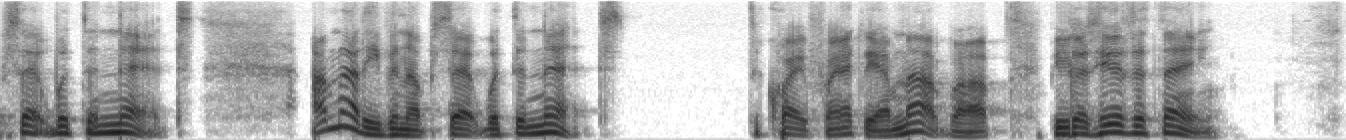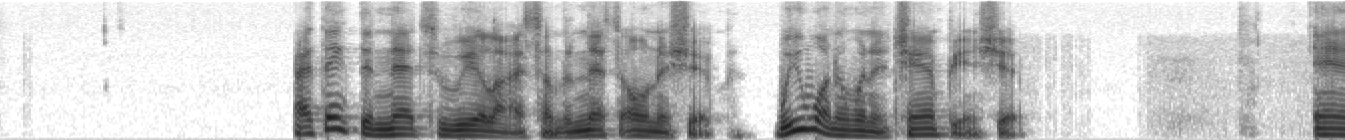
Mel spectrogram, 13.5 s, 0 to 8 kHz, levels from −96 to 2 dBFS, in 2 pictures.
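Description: From start to finish, a fast limiter or compressor is likely pulling the level down hard on every loud syllable of this speech after the microphone gain was set far too high. The gain swings by roughly 15 dB. Loud and quiet passages sit unnaturally close together, giving the speech a flattened, squashed, breathing quality across the whole clip.

At 5.30 to 5.36 s there is a short concealed packet loss. About 40 ms of audio failed to reach the decoder in time, and the receiver covered the gap with roughly 43 ms of synthesised sound, extending the preceding pitch or noise before blending back into the real signal. This is heard as a brief smear or wobble, and any short consonant there may be lost. The call's wideband coding, with nothing above 8 kHz, stays unchanged through it.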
